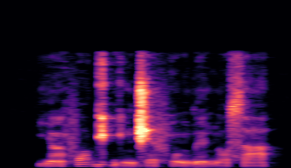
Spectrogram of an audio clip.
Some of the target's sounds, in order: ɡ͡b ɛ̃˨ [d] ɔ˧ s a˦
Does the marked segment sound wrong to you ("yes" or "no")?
yes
